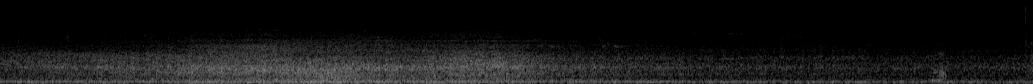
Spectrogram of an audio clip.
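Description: A vehicle passing by: a rush of road noise that swells over the first few seconds and fades away, over a steady low hum.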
